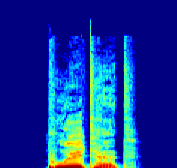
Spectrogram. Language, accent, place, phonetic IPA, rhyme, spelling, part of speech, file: German, Germany, Berlin, [ˈpuːltət], -uːltət, pultet, verb, De-pultet.ogg
- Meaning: inflection of pulen: 1. second-person plural preterite 2. second-person plural subjunctive II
